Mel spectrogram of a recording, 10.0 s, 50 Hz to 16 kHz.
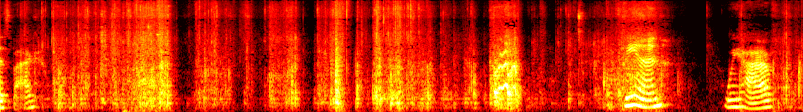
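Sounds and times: bag packaging crinkling: 0:00.2 - 0:08.2, 0:09.7 - 0:10.0.

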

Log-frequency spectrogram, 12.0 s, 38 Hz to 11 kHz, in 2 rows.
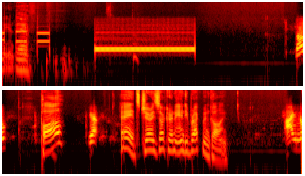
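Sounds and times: telephone ringback tone: 0:01.8 - 0:03.9.

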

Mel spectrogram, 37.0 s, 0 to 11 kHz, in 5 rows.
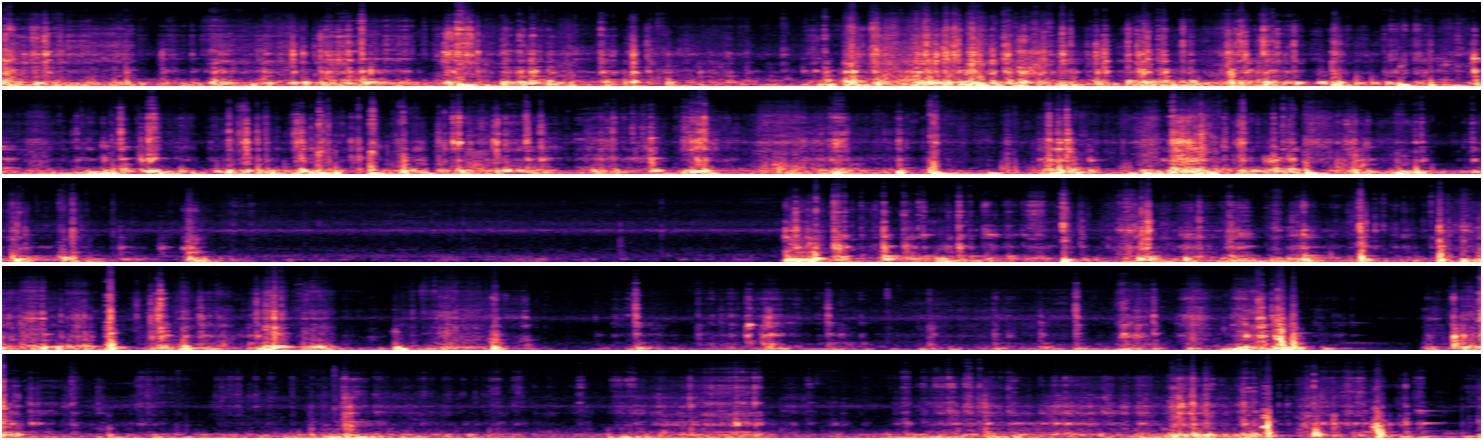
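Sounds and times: knocks and scrapes in water: 0:00.0 - 0:16.0, 0:18.7 - 0:36.9.

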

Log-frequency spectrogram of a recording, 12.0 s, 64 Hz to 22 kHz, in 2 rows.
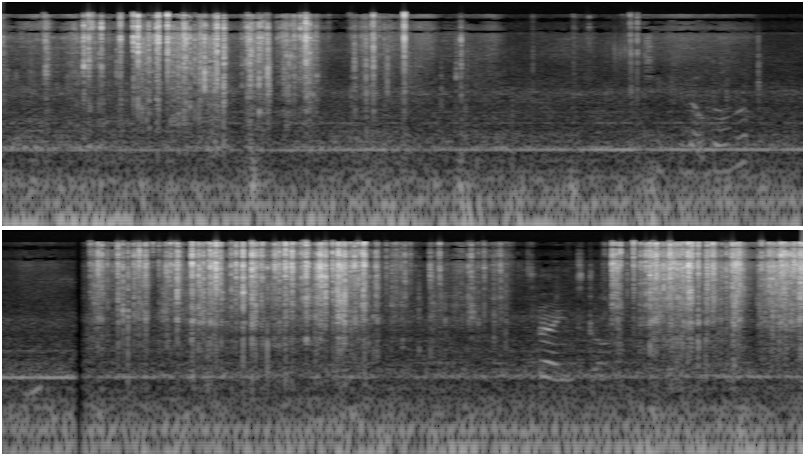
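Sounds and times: paper bag crackling: 0:00.0 - 0:03.1, 0:06.6 - 0:09.9, 0:10.5 - 0:12.0
train carriage rumble: 0:00.0 - 0:12.0.

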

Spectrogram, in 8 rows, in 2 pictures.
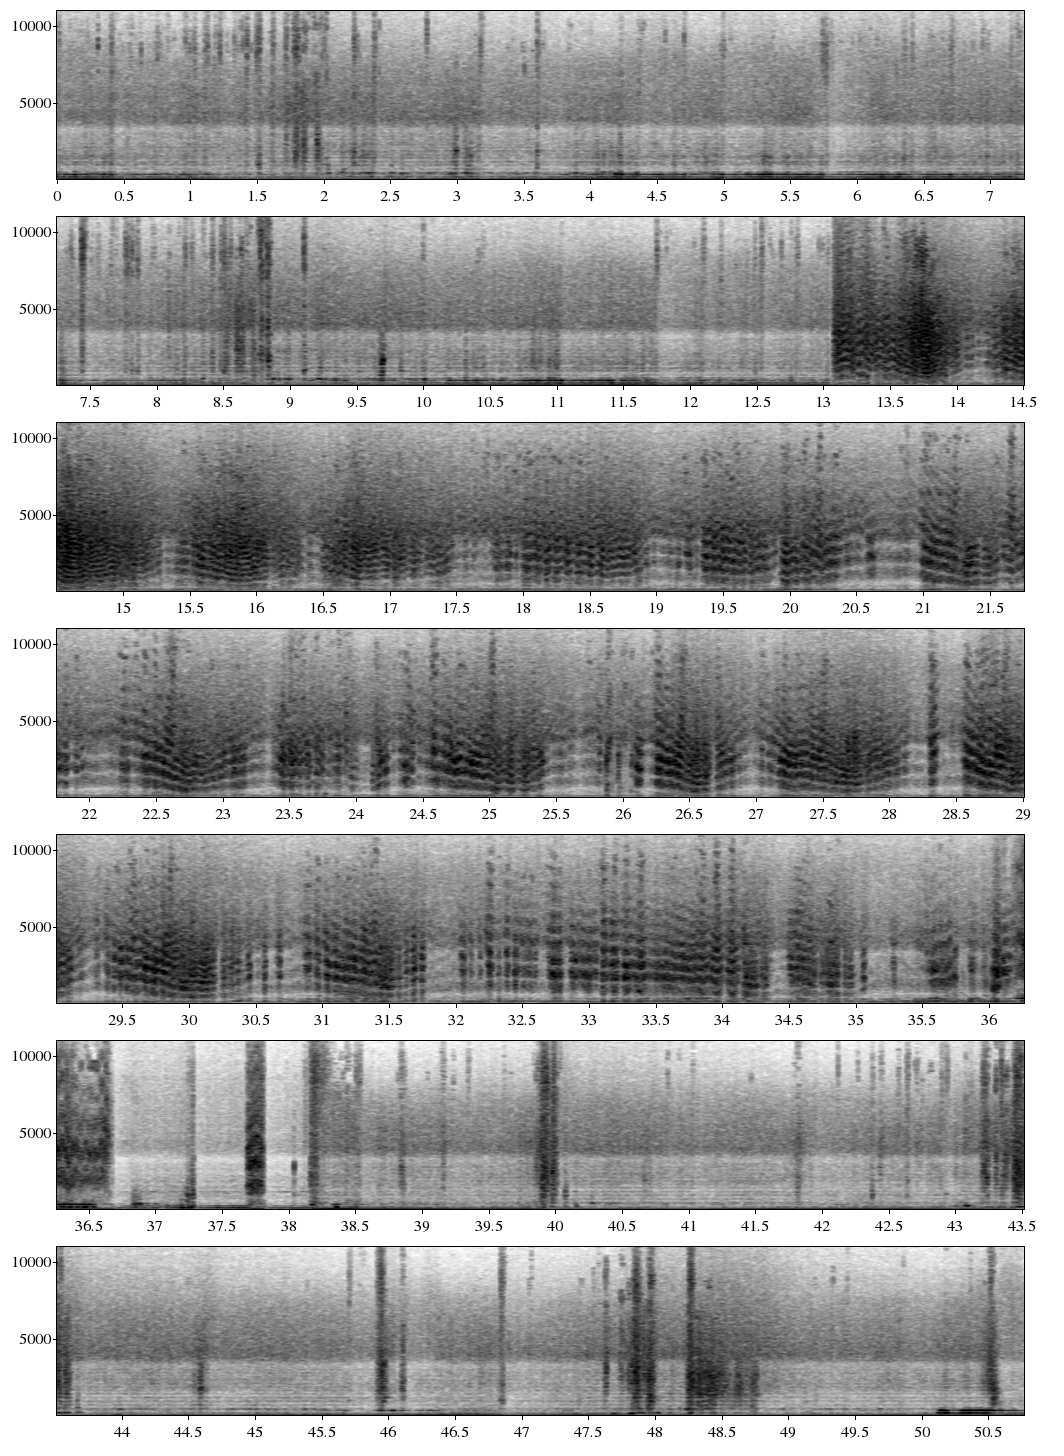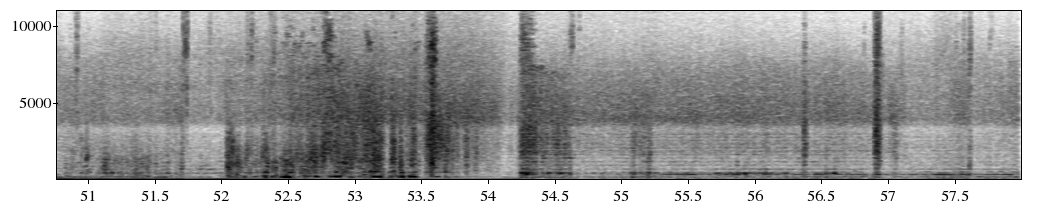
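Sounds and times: pressure washer spraying concrete: 0:13.1 - 0:36.7, 0:47.8 - 0:49.0, 0:51.7 - 0:55.3.

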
